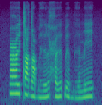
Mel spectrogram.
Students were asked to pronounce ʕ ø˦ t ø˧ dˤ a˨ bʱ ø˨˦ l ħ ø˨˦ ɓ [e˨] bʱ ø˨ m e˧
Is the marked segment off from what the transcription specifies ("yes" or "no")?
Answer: yes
